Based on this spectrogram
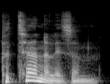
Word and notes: paternalism: British English

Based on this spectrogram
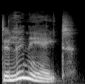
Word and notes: delineate: British English

